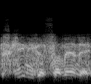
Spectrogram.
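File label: Serbian aircraft damaged mood low, speech; War Thunder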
